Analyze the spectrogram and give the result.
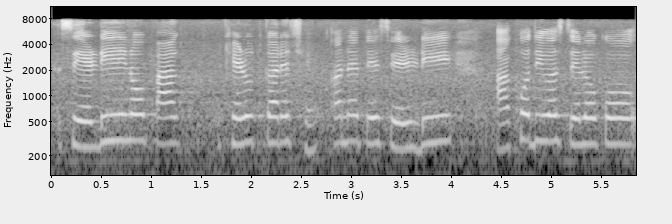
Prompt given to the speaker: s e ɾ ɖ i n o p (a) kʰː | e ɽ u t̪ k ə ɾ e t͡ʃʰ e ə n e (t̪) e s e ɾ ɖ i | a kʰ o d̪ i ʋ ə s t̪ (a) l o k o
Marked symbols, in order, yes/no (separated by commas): yes, yes, no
